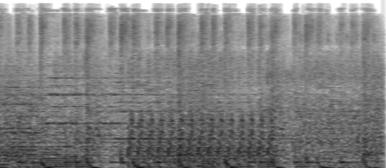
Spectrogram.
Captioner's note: gunfire continues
